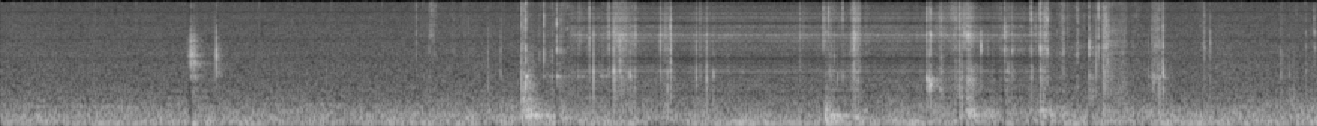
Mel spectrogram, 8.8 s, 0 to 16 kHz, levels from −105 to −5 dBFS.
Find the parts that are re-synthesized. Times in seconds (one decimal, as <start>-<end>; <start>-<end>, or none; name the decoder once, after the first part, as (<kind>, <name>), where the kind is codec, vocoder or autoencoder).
3.8-7.0 (codec, DAC)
